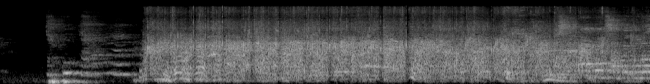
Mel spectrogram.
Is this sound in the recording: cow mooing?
no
